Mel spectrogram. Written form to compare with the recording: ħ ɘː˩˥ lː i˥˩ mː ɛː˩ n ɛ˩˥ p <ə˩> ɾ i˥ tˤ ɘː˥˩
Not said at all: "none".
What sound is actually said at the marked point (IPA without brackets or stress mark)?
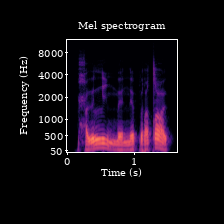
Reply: ə˩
